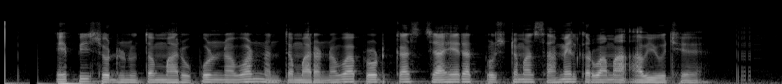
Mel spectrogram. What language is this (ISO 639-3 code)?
guj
